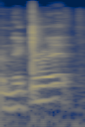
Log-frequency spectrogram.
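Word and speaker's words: Nicorette: It was just piles and piles of nigarette. I was like, "Oh my god, be careful when you say that word." Yeah, bro. Nicarette.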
